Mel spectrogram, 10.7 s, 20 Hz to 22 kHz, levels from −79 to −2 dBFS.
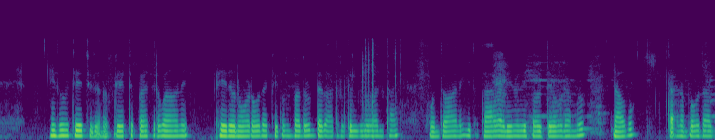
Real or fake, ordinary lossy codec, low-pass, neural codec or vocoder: fake; MP3, 48 kbps; 7.2 kHz; codec, 16 kHz in and 24 kHz out, 1 kbps, XY-Tokenizer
